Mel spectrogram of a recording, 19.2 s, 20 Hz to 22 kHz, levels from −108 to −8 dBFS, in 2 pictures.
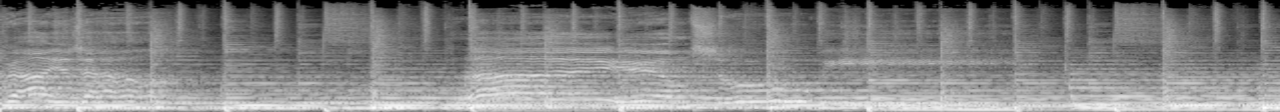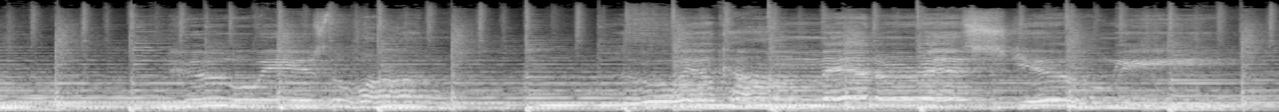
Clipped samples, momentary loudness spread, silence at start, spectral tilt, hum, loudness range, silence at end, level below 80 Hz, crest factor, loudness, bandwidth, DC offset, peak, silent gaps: under 0.1%; 5 LU; 0 s; -6 dB/octave; none; 2 LU; 0 s; -38 dBFS; 14 dB; -16 LUFS; over 20 kHz; under 0.1%; -2 dBFS; none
